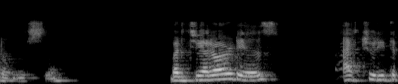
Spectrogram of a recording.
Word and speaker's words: Gerard: One is Gerard. Gerard is the English pronunciation, but in our Indian background, some people pronounce it as Garrard also. But Gerard is actually the pronunciation.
